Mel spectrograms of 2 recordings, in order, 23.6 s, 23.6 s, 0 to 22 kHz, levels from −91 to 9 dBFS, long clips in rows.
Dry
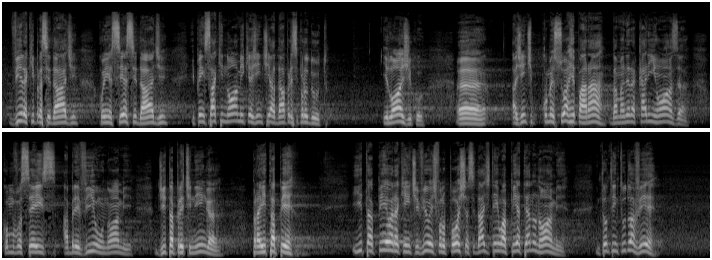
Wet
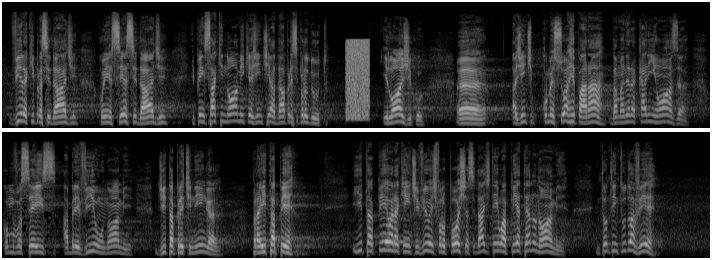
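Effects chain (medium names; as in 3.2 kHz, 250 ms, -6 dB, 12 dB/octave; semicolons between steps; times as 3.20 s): tilt shelf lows -4.5 dB; painted sound noise, 5.74–6.14 s, 290–6400 Hz -21 dBFS; trim -6 dB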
